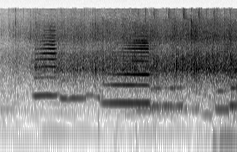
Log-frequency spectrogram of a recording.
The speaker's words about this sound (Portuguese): Você pode dizer amém, dê um aplauso ao Senhor.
